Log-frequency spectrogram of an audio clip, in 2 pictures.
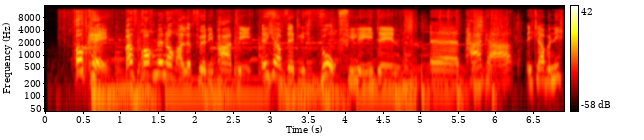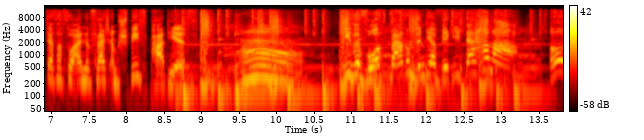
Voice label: Synchron Kinderserie Trickstimme lispelnd

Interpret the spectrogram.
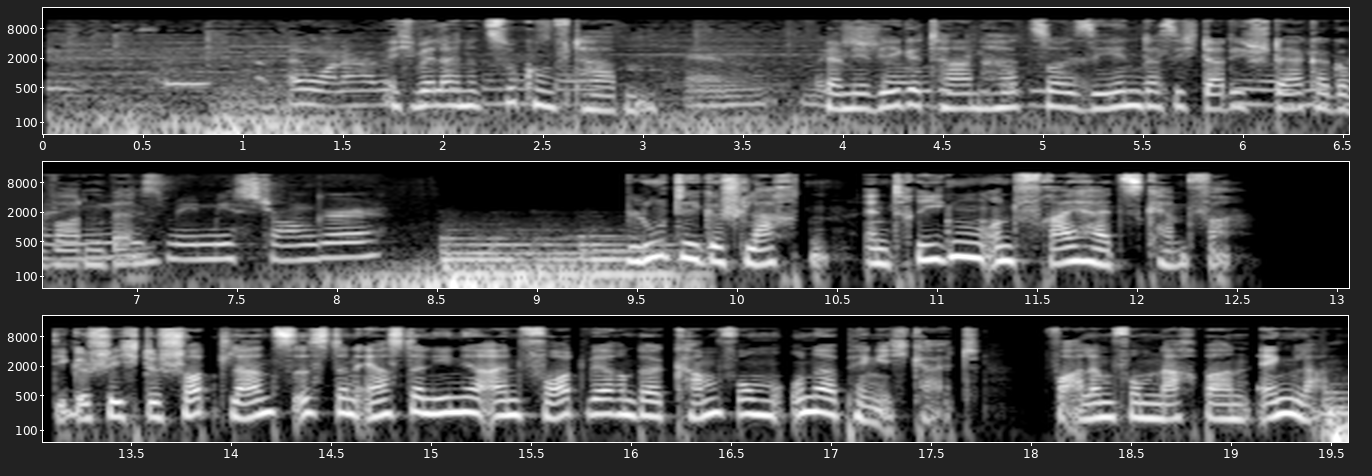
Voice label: Voice Over und Off Sprecherin Mix

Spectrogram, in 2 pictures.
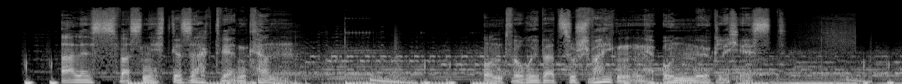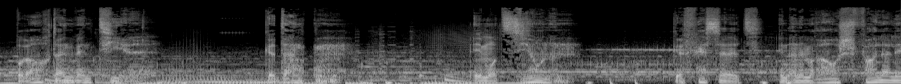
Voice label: Werbe Spot, Commercial (Werbung), German; Deep Field - Demo-Werbespot

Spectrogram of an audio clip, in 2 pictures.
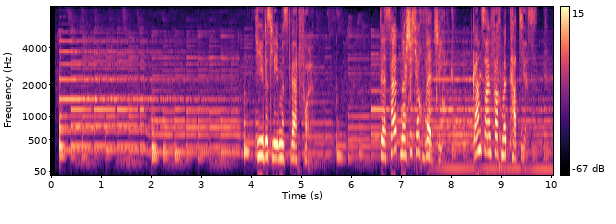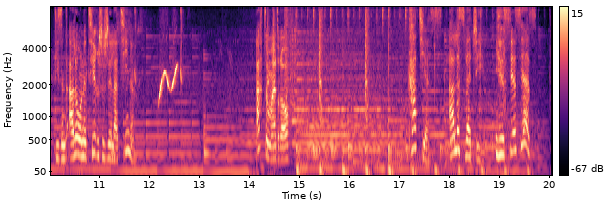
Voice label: TV Spot; Katjes

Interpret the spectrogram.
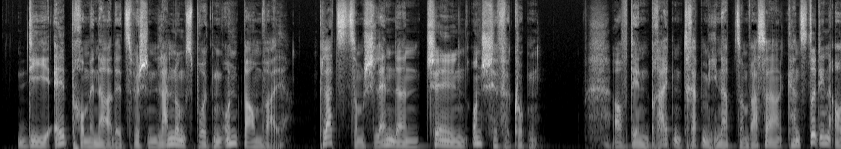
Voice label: Kommentar

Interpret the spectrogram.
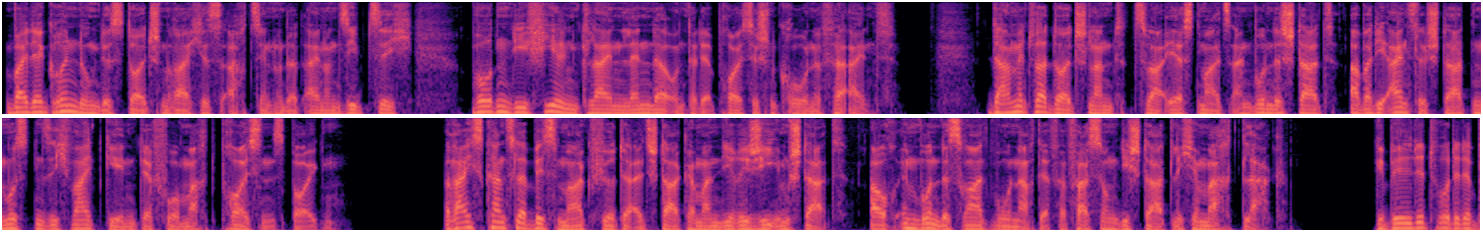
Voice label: kommentar

